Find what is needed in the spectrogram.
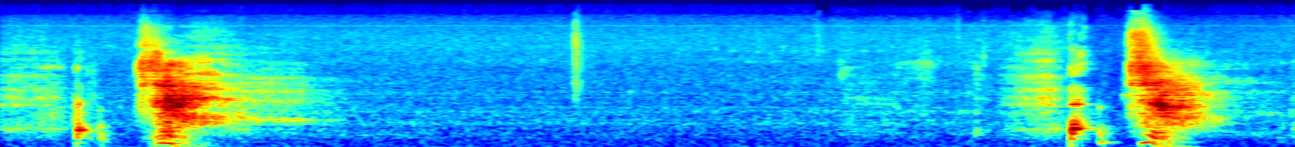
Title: POLLEN ALLERGIES PLAYING UP WITH ME CAUSING BAD SNEEZING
